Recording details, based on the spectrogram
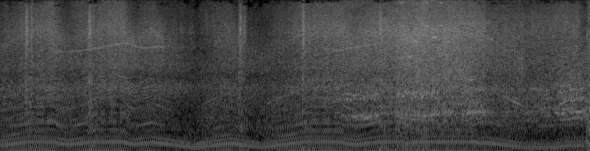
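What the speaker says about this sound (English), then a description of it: "let's actually test out how this car performs in a straight line or in a drag" A Bravado Gauntlet Classic muscle car accelerates in a straight-line drag test in GTA Online, its engine revving up and dropping repeatedly through gear shifts, loud and close, with a tire squeal and roar building toward the end.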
